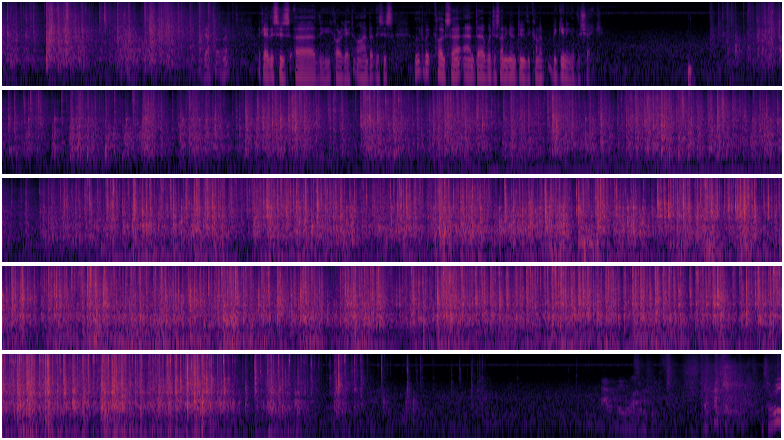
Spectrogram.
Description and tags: As part of some location sound recording for a sci-fi film we rcorded a load of corrugated iron being shaken.
alex-boyesen, boyesen, corrugated-iron-sheet, digital-mixes, earthquake, metal, metal-rattle, metal-shake, metal-sheet, rattle, shaking, waggle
